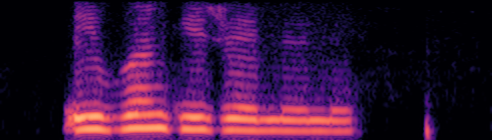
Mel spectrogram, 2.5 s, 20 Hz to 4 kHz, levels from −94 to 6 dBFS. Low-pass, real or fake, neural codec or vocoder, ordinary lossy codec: 3.6 kHz; real; none; Opus, 16 kbps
